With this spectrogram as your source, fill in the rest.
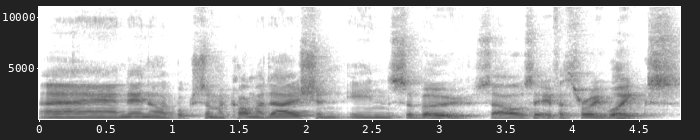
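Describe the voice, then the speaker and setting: With an Australian accent, the speaker keeps a moderate pace amid audible room echo. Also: man. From Australia (Tasmania). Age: 60s. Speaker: travel vlogger. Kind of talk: casual vlog monologue. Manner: hesitant, many fillers.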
